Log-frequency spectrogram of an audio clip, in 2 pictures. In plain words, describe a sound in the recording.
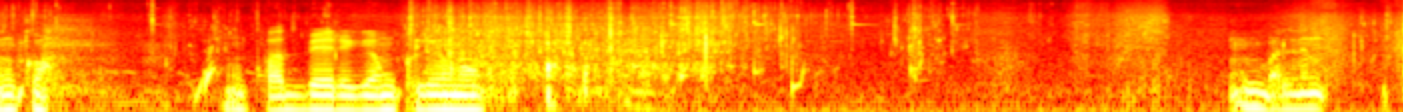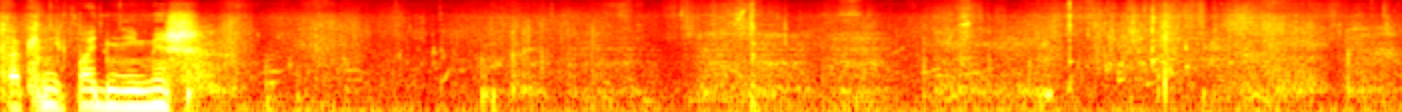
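A fishing reel whirs as its line is wound in.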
